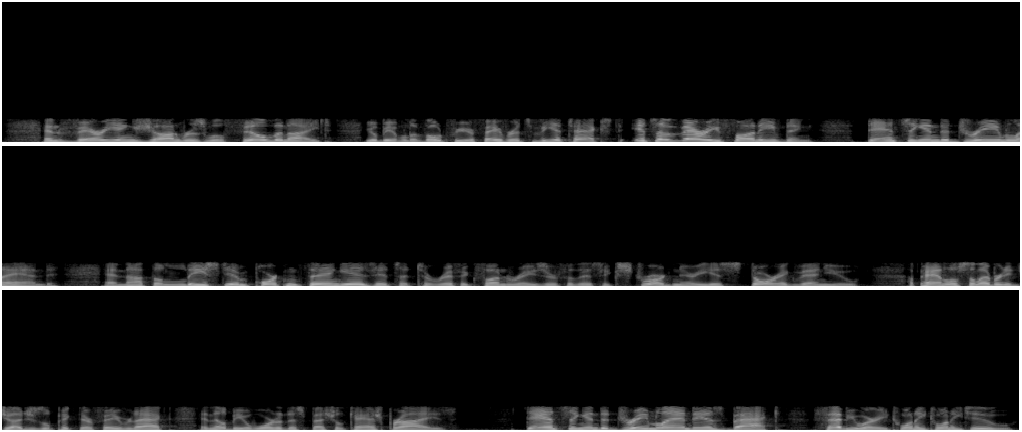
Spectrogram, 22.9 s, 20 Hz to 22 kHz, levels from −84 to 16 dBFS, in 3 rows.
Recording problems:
high frequencies cut off; severe; nothing above 3.5 kHz

